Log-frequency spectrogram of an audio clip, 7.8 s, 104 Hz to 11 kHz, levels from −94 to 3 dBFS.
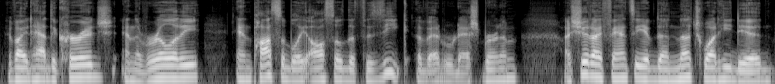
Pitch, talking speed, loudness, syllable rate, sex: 130 Hz, 200 wpm, -18 LUFS, 6.0 syllables/s, male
